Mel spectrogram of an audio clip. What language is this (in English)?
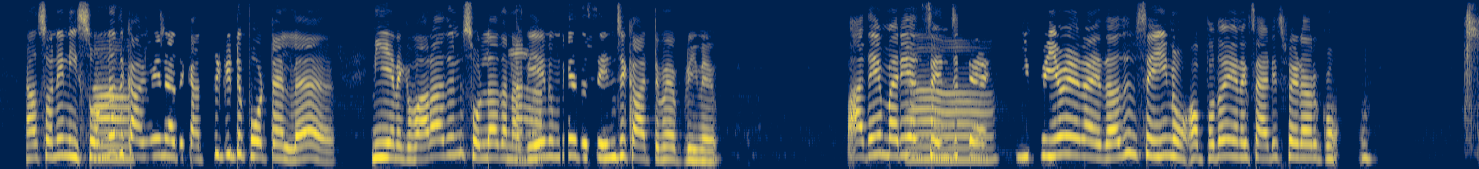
Tamil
